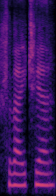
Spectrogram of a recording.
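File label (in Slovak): "Švajčiar", Slovak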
